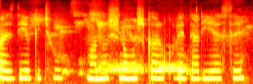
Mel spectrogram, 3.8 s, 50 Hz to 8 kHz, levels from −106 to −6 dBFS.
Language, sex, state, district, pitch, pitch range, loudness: Bengali, female, West Bengal, Cooch Behar, 275 Hz, 265-280 Hz, -15 LUFS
